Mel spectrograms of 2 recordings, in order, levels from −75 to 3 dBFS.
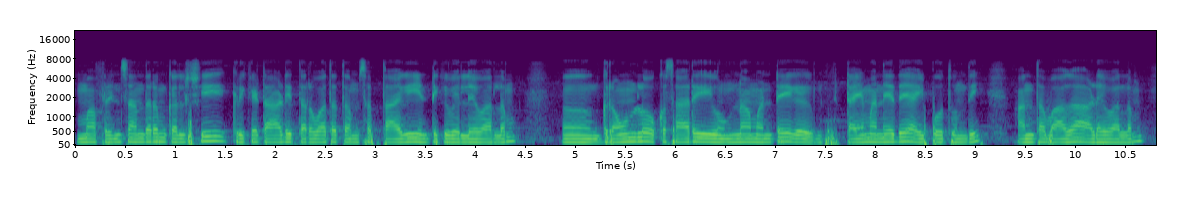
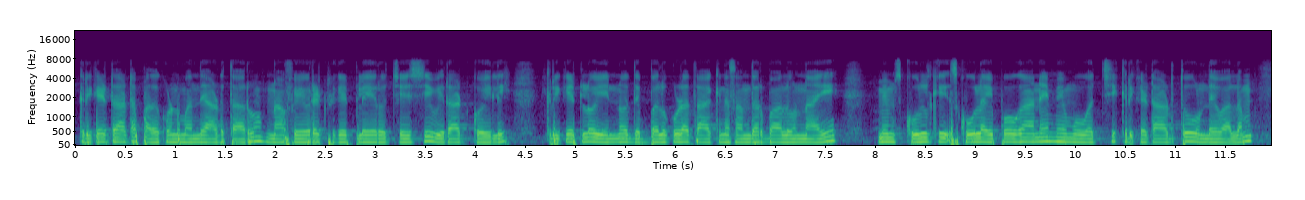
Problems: constant background noise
